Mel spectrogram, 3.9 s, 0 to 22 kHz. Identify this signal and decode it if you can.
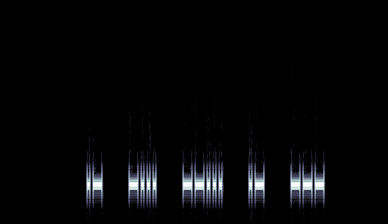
Morse code, heard as a keyed tone, about 40 wpm, spaced as for 23 wpm, 700 Hz. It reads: AB7AO
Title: USA Call Signs - 3x Character Spacing - 40wpm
